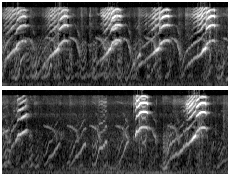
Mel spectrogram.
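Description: Guinea pig giving loud, shrill squeaks that sweep sharply upward, repeated roughly once a second.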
